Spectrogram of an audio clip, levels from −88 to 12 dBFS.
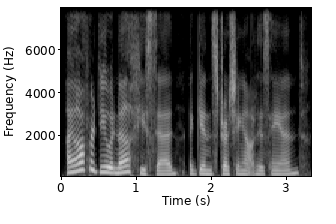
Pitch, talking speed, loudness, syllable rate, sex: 210 Hz, 200 wpm, -18 LUFS, 5.0 syllables/s, female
